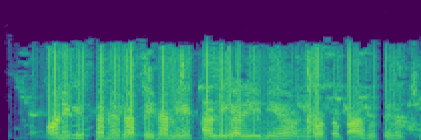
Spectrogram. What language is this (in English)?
Bangla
